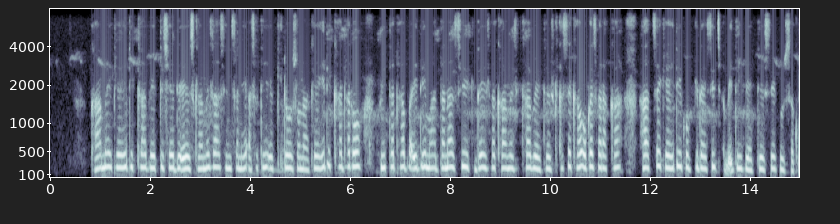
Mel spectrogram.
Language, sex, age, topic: Gamo, male, 25-35, government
